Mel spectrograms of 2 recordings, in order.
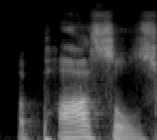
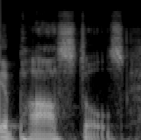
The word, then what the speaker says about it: Apostles: Apostles' Creed, not the Apostles. You don't pronounce the T in Apostles.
